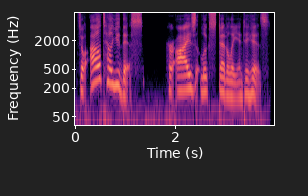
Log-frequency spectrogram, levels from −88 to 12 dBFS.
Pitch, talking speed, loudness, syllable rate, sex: 190 Hz, 165 wpm, -18 LUFS, 4.8 syllables/s, female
